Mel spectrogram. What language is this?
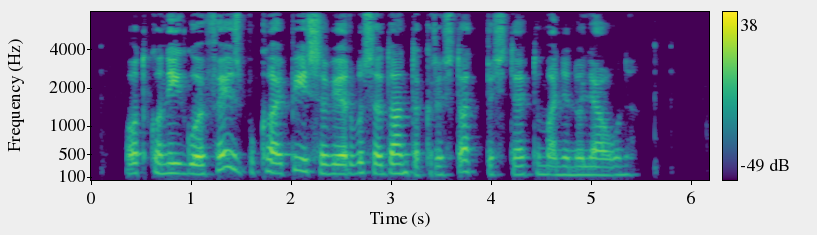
Latgalian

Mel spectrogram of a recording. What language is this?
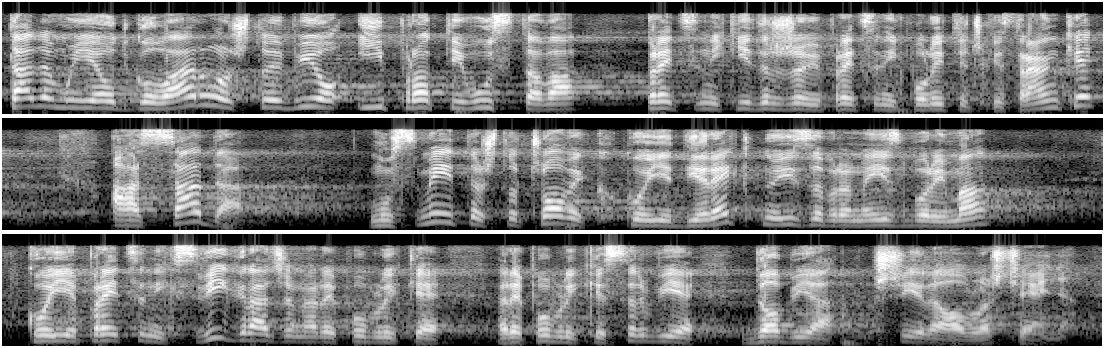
Serbian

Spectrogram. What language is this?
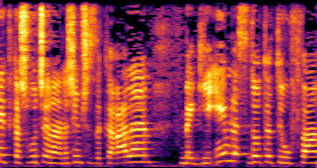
Hebrew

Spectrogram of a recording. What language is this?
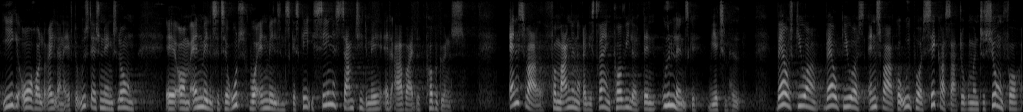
Danish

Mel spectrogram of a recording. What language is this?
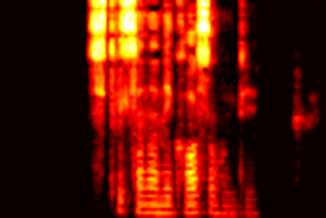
Mongolian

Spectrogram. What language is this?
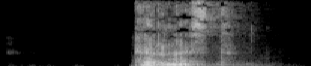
Slovak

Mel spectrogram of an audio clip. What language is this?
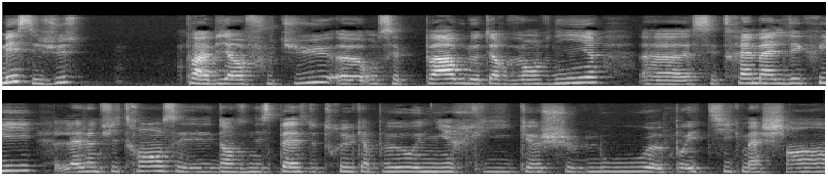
French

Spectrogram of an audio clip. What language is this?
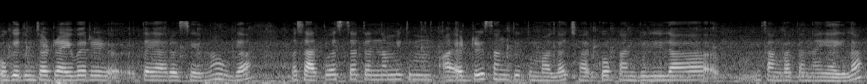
Marathi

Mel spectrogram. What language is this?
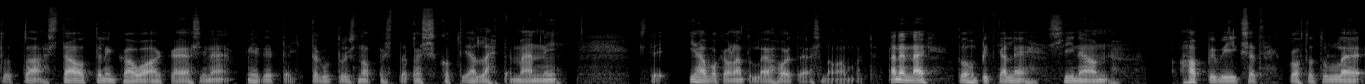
Finnish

